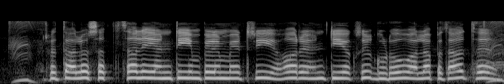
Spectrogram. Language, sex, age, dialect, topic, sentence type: Hindi, female, 18-24, Kanauji Braj Bhasha, agriculture, statement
